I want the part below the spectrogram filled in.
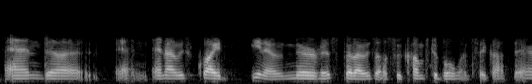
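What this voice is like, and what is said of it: Slight English accent. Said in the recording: “I'm starting now, to pick up just a hint. ... There's a little bit of an English accent”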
